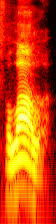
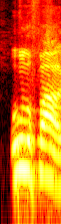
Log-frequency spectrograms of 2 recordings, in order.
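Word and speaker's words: Ula Fala: OTC comes out to re-get his I always say it right, his falala. Ulafala, that thing, not his falala.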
